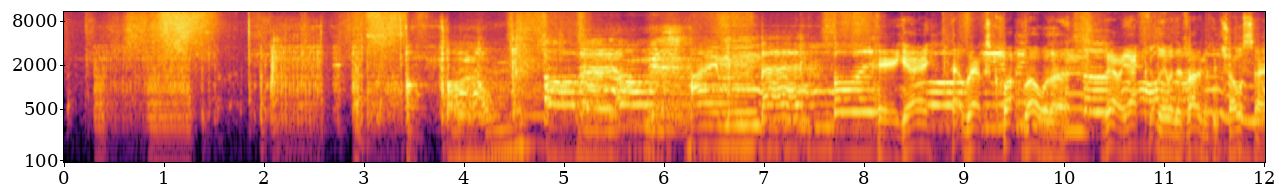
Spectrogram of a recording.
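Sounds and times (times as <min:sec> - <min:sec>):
radio tuning static: 0:00.2 - 0:05.3
radio station music: 0:00.3 - 0:12.0.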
